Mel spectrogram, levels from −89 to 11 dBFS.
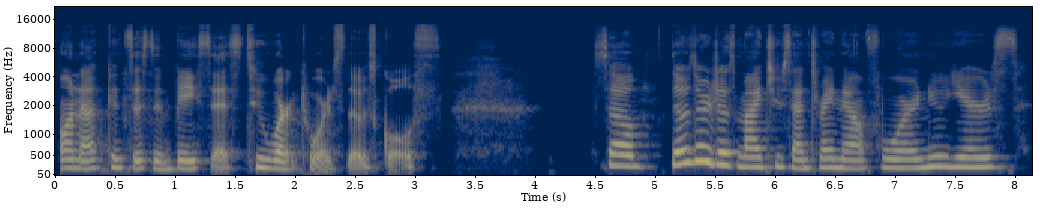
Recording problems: none

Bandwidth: 14.5 kHz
